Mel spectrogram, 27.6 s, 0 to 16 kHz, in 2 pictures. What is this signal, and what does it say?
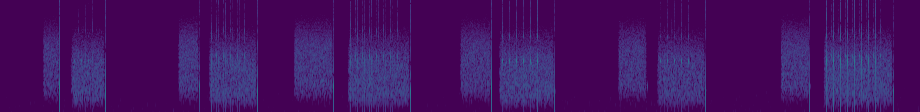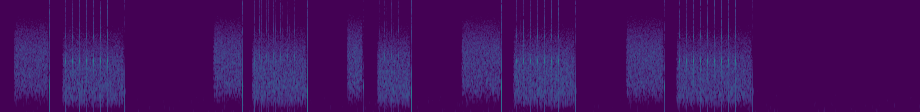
Pulse dialling, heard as a rotary dial, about 10 pulses a second. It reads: 3 5 7 6 5 8 7 6 3 7 9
